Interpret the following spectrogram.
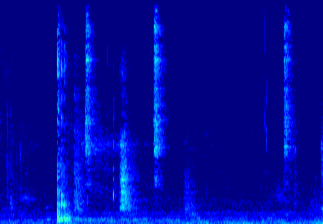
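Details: Quiet indoor room with scattered clinks and taps of small hard objects, a faint murmur in the background and no animal voice.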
